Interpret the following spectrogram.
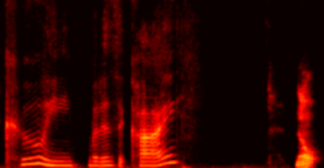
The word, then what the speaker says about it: Cuy: Kai, I think is how you pronounce it. DJ Playness says Cooey, but is it Kai? No, I bet you he's right. Nope, Cuy. Yep, it's pronounced Cuy.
